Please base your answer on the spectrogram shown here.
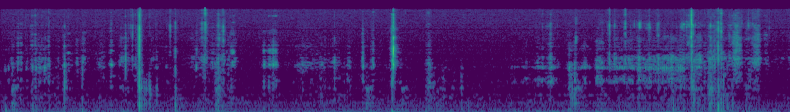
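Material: Soap.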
